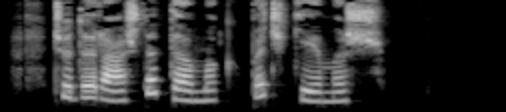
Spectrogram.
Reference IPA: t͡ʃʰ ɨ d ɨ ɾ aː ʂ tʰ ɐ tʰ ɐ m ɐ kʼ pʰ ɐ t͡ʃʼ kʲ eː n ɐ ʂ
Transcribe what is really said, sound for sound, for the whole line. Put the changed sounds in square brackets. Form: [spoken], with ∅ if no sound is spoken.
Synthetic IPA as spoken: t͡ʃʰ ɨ d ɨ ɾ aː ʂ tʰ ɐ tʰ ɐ m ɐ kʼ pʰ ɐ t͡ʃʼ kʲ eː [m] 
